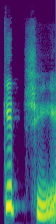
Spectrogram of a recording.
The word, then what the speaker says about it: kitschy: So the word is kitschy, and that's how you pronounce it.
